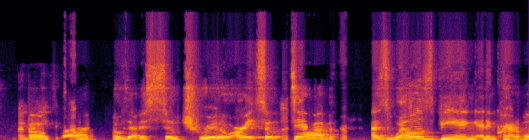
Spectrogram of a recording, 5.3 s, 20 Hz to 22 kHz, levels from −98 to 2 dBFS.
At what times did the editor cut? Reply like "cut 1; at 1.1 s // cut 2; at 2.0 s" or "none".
none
